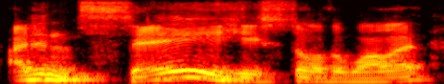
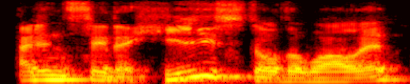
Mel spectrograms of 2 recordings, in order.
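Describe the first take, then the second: First: The word "say" carries the main stress. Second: The word "he" carries the main stress. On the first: The message was not conveyed out loud. "That means that you didn't convey the message orally" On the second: Someone else stole it. "could mean someone else stole it"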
